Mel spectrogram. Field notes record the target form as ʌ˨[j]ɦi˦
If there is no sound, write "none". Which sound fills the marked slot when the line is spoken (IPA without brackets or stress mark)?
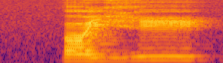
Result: j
